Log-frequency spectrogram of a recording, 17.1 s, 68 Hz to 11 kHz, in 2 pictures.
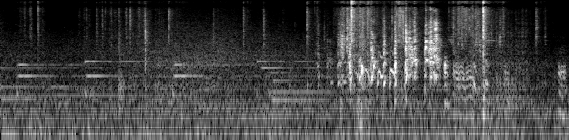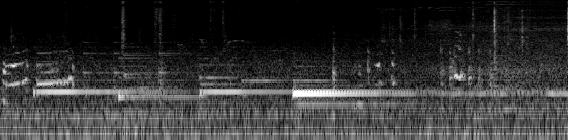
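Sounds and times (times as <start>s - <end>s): background music: 0.0s - 17.0s
chickens clucking: 4.6s - 9.8s, 13.4s - 16.7s
chicken squawking: 4.8s - 7.4s.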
